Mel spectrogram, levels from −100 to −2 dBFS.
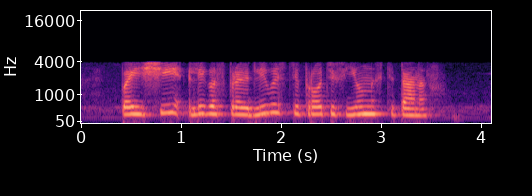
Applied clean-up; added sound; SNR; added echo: none; none; none; none.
